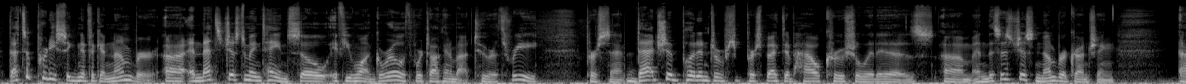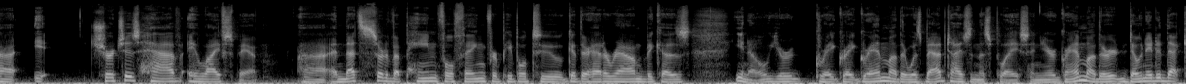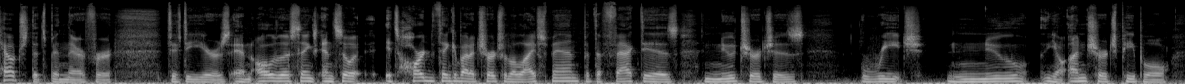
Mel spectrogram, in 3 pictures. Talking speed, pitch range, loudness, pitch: 190 wpm, 115-150 Hz, -25 LUFS, 130 Hz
